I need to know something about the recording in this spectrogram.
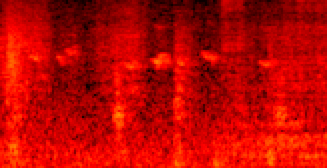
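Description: Near silence, with a few faint short squeaks of a black felt-tip marker drawing lines on paper.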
